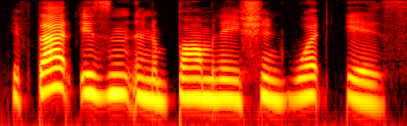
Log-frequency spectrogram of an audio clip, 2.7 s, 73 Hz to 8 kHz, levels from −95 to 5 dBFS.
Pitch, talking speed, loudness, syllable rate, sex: 215 Hz, 155 wpm, -21 LUFS, 4.6 syllables/s, female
